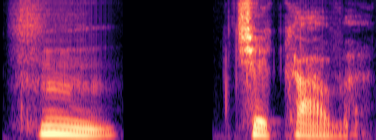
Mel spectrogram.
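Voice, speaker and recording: Man playing a quiet, knowing detective. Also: medium pitch, very slow, vocal fry, husky, no echo, studio quality, full character voice. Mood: calm. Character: calm, gentle male detective.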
